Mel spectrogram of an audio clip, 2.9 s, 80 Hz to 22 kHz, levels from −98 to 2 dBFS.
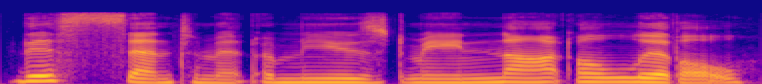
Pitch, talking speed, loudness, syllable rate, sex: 185 Hz, 145 wpm, -18 LUFS, 4.4 syllables/s, female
